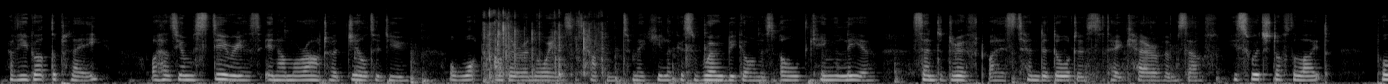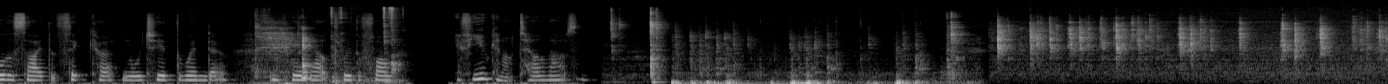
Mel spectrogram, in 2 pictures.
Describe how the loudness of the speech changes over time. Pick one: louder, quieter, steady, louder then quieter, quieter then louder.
steady.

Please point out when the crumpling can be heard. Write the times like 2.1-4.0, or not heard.
4.8-6.1, 10.5-12.0, 21.4-23.2.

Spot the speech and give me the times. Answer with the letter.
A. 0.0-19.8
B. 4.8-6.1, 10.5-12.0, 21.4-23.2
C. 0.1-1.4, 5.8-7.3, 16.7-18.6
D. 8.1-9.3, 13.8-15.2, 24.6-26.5
A.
